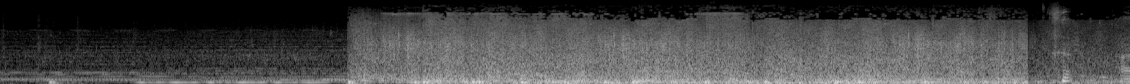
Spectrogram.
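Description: A lightning spell cast in Fable Anniversary sets off a sudden loud crackling roar that keeps up as a dense, thunderous hiss for several seconds, following a quieter stretch with some speech.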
